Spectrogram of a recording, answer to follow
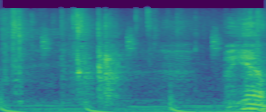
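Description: Foil Pokémon booster pack wrappers crinkling and rustling as they are handled, over background music with a bass note that falls in pitch about twice a second.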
